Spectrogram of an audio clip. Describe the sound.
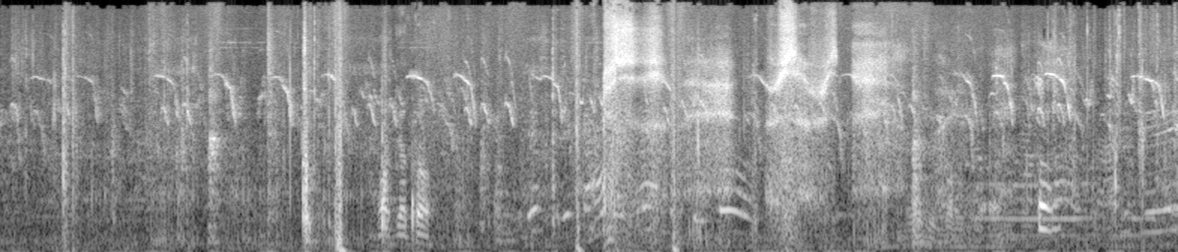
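Several chickens cluck and squawk in a busy, overlapping chorus, with bursts of flapping wings and scuffling midway through, and people talking in the background.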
